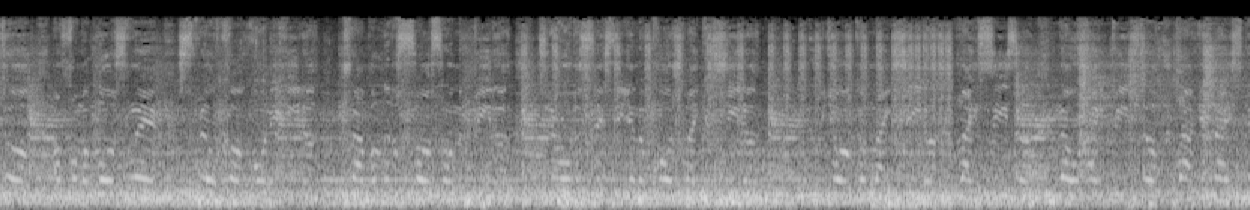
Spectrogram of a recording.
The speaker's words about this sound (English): Man, I should drive in this late all the time. There's no traffic. Really just fucking cruise through this shit. Roll up Broadway like nothing.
